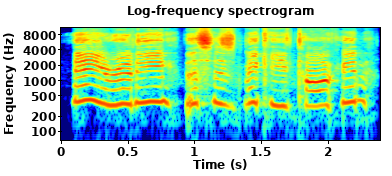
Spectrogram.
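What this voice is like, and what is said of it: Mickey Mouse cartoon voice. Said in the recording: “here's my Mickey Mouse”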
